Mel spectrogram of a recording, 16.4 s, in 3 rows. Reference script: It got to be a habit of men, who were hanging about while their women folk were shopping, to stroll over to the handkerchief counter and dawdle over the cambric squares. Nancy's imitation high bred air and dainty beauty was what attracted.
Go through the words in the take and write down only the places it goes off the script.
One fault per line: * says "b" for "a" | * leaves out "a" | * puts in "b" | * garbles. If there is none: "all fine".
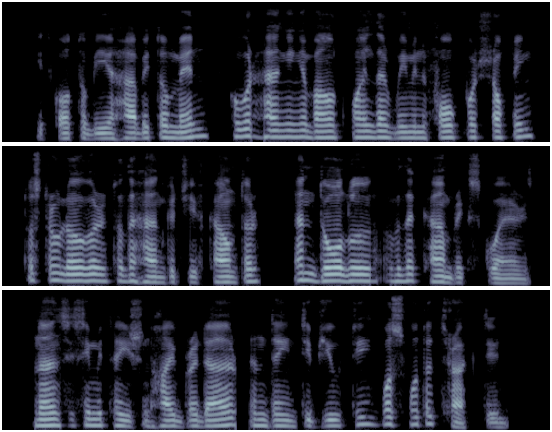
all fine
